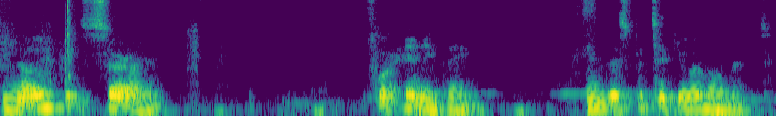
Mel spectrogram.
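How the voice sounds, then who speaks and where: A man leading a guided meditation as a teacher, speaking gently and without hurry in short phrases with long pauses. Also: lowish voice. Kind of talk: guided meditation, unscripted and instructional. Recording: roomy echo, distant microphone.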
